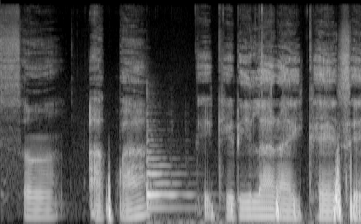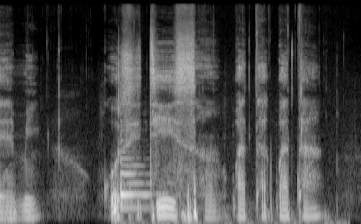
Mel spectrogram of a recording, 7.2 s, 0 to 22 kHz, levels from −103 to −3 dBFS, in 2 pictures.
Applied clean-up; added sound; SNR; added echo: none; Bowed string instrument; 6 dB; none.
